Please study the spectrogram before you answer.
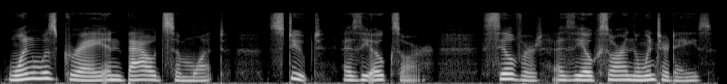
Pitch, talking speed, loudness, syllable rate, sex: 205 Hz, 165 wpm, -17 LUFS, 5.1 syllables/s, female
